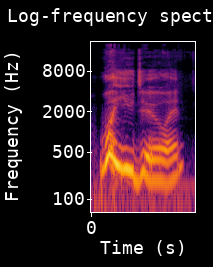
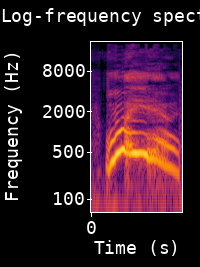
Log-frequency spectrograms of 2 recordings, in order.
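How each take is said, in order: First: Said in the usual way. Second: Higher, louder what; raised, startled question; louder alarmed ask. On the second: Real, not acted. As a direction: call out sharply in alarm.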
